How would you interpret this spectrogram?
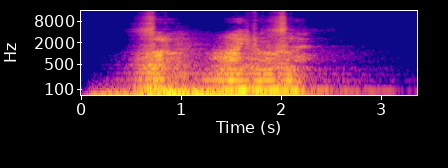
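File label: sad, voice; aragami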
